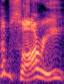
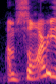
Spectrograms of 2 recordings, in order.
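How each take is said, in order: First: Put-on high, whiny little-kid "I'm sorry"; childish whiny apology. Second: Said in the usual way. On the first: Rabbi mimics a parent who sounds like a kid, whiny. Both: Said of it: "That's what you sound like".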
